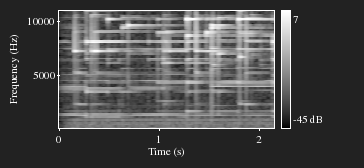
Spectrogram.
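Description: Wind chimes tinkling: a cluster of high, bright ringing tones struck again and again, starting abruptly and slowly thinning out.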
